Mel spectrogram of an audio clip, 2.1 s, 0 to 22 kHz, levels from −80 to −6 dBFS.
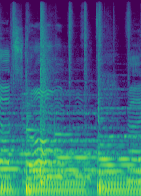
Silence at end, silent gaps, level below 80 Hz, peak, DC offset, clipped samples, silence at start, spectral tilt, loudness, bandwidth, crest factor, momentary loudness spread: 0 s; none; -28 dBFS; -2 dBFS; under 0.1%; under 0.1%; 0 s; -6 dB/octave; -19 LUFS; over 20 kHz; 16 dB; 5 LU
